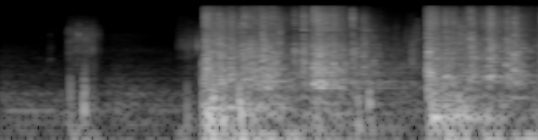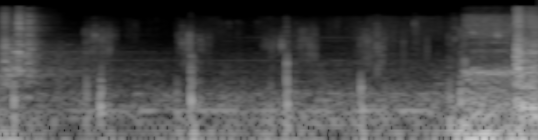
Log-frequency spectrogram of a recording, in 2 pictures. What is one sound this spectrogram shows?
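A metal wheelchair crashes and clatters against a hard floor.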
